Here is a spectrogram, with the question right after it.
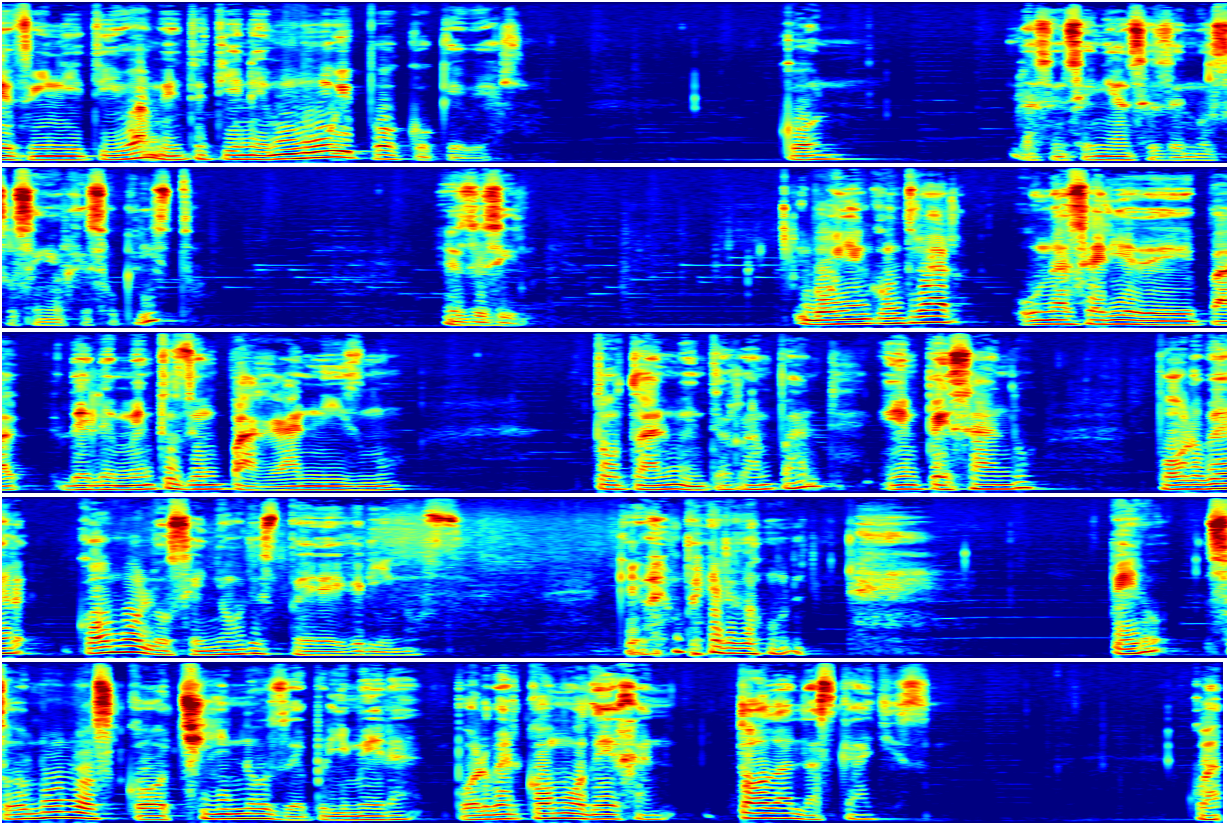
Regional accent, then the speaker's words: Mexico; fuera de México y de nuestro ámbito ideológico, ¿verdad?

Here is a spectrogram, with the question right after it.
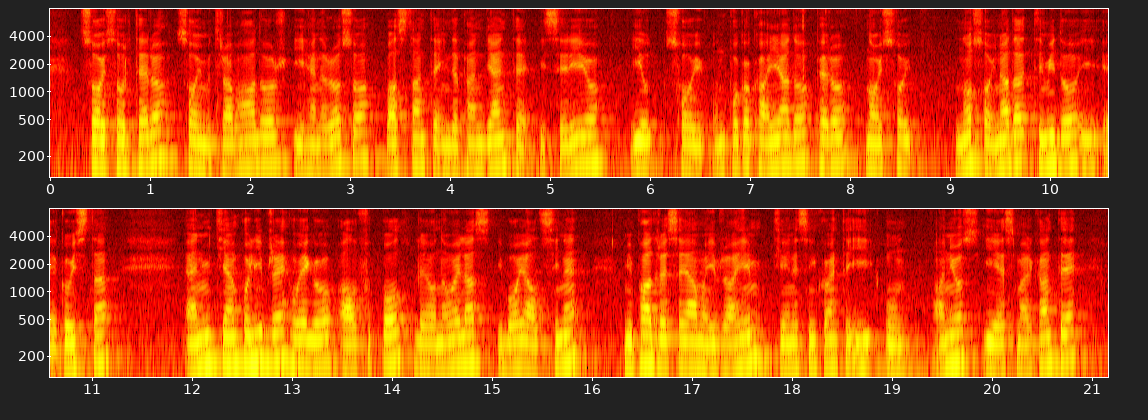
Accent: Turkey; first language Turkish; Spanish is a second language; Bursa, pero ahora vivo en Sarıyer, Estambul. Soy estudiante en la Universidad de Koç y estudio economía. Hablo turco porque es mi lengua materna. Hablo inglés muy bien y un poco de español y entiendo italiano regular, pero escribo mal.

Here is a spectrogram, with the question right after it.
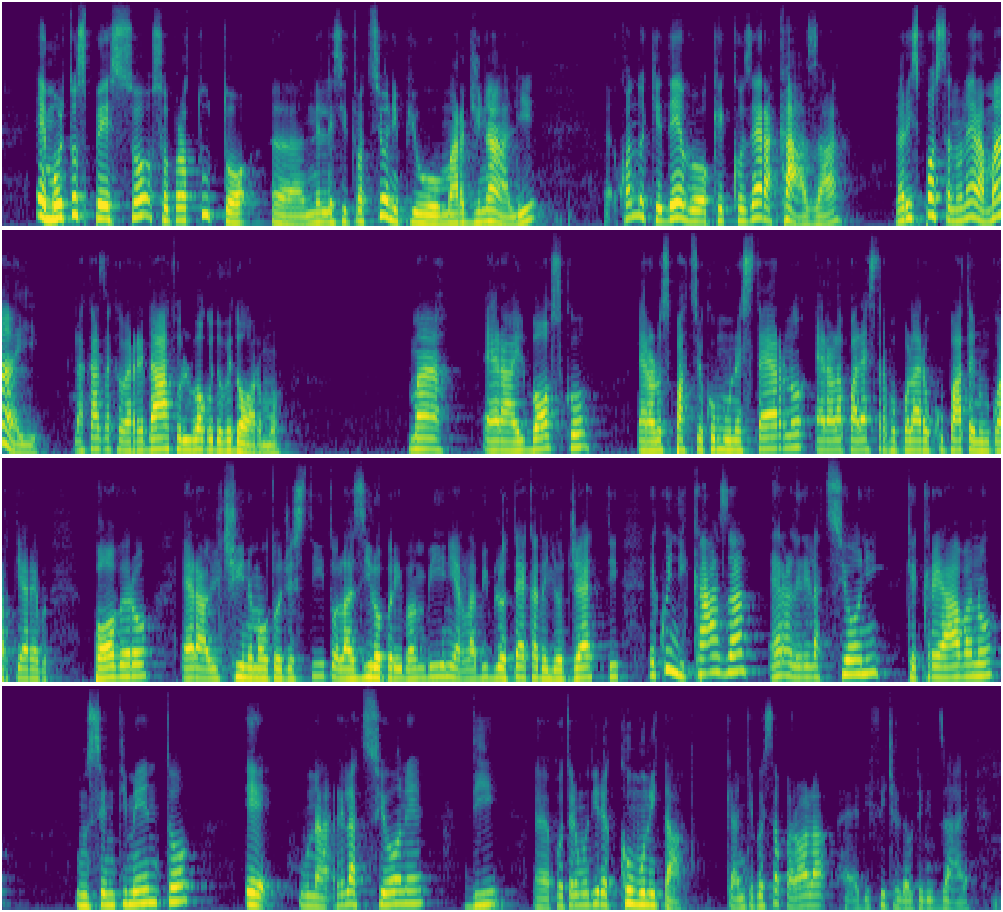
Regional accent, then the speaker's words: Opera, Lombardy, Italy; io sono nato e cresciuto a Opera, un posto di merda, dove c'è soltanto il carcere, dove c'è piccola criminalità, disagio, e questa era Opera negli anni Ottanta

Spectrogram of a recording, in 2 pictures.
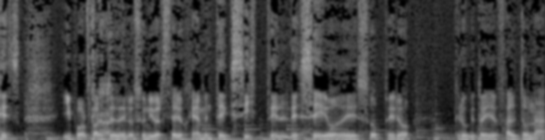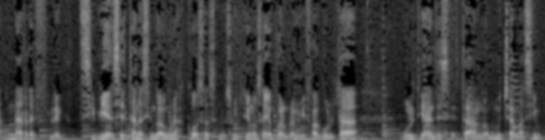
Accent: Argentina; si bien yo soy argentino, siento un gran afecto por el Uruguay, por los uruguayos

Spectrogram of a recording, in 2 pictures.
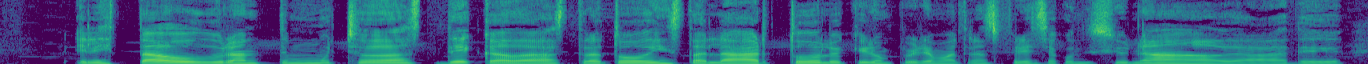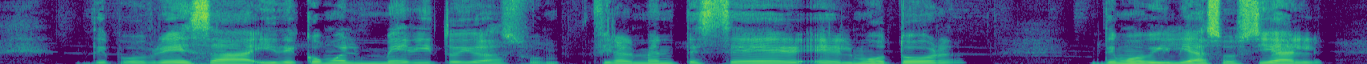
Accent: Chile; la impotencia que sentimos hoy día como chileno y chilena es no tener la posibilidad de ingerir

